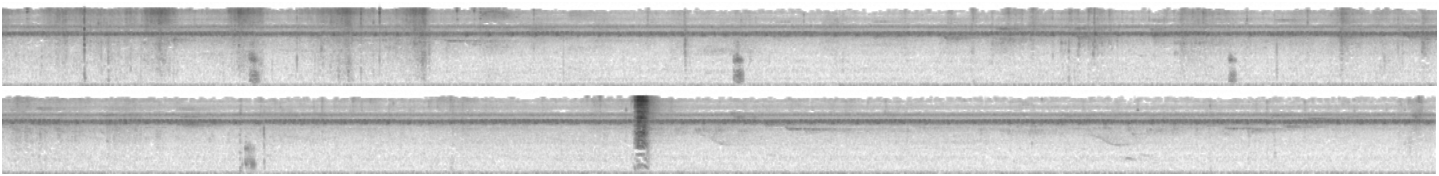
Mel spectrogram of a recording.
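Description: Steady, high-pitched drone of an insect chorus, with a few sharp clicks or snaps scattered through it, the loudest about two-thirds of the way in.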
